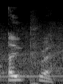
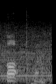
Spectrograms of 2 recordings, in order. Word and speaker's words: Oprah: a great name and I think it's more Oprah than oppra I I know I know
